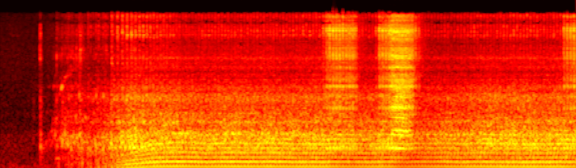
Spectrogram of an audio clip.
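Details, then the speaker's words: New Murray push mower crushed in its box (deck twisted, block cracked), started with starter fluid after repairs: the engine settles into a steady run with intermittent raspy scraping as the blade hits the bent deck. "I've still gotta pull the deck out a little bit because it's hitting with the blade some"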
